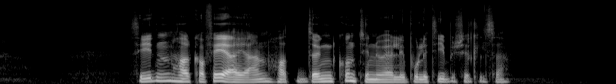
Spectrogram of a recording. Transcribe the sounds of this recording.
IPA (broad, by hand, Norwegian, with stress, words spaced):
ˈsiːdn̩ ˈhɑːɹ kɑˈfeːˌæɪəɳ̩ ˈhɑt ˈdœŋkʊntɪnʉˌeːɭɪ pʊlɪˈtiːbəˌʃʏtl̩sə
